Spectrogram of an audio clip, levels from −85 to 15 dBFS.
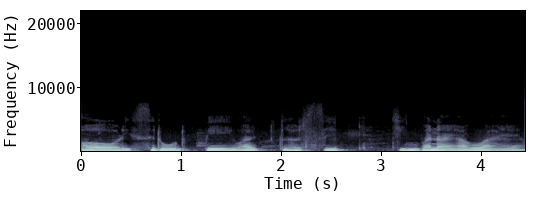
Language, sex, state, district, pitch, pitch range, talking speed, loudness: Hindi, female, Bihar, Jamui, 205 Hz, 190-215 Hz, 160 wpm, -13 LUFS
